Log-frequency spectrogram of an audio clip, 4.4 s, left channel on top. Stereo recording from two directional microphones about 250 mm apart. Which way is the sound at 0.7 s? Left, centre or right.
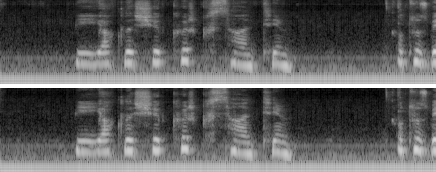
Centre.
